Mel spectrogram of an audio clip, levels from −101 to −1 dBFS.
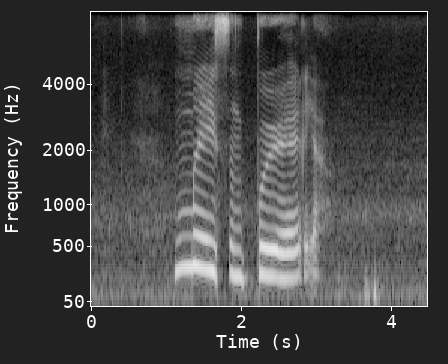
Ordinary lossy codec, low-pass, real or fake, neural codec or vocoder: none; none; real; none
